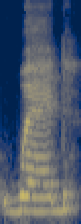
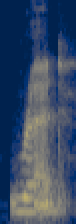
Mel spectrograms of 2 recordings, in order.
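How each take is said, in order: First: The word begins with a W sound. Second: The word begins with an R sound.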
